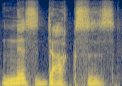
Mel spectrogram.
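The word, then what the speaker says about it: NYSDOCCS: Corrections and Community Supervision that's too many letters to make an acronym n-y-s-d-o-c-c-c-s usually you can pronounce things so we'll call it nist doxes uh began rolling out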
